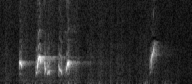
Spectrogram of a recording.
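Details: Streak-eared bulbul from southern Thailand delivering a bubbly four-chirp phrase, then a single short rising note a second later, with soft low taps beneath.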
